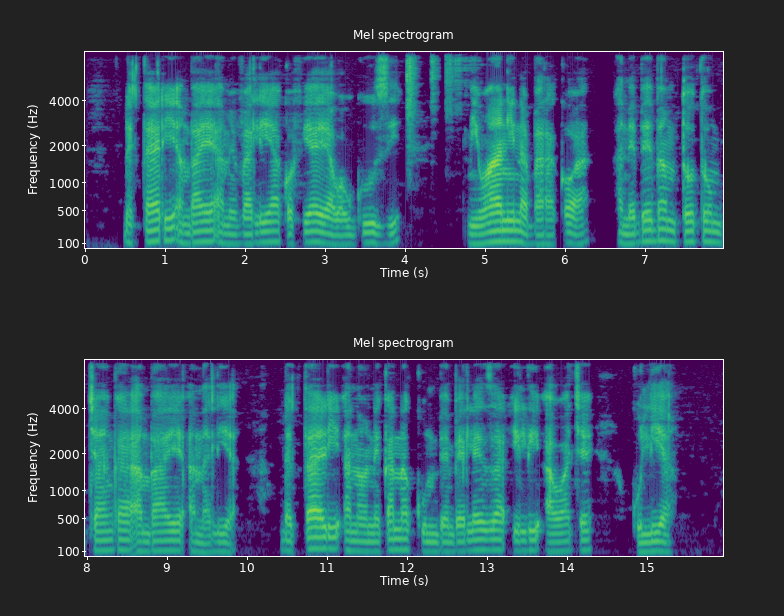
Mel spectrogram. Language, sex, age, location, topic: Swahili, male, 18-24, Wajir, health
